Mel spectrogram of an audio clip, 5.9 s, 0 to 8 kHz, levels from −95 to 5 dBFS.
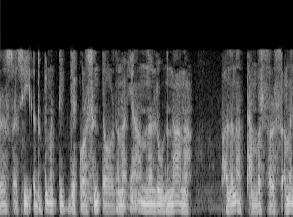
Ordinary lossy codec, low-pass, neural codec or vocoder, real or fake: AAC, 16 kbps; 7.2 kHz; none; real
